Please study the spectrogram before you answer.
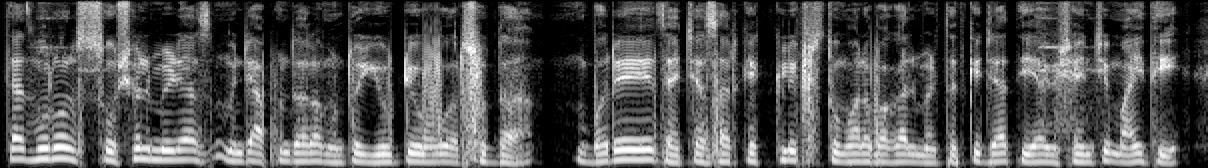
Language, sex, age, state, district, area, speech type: Marathi, male, 60+, Maharashtra, Raigad, urban, spontaneous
